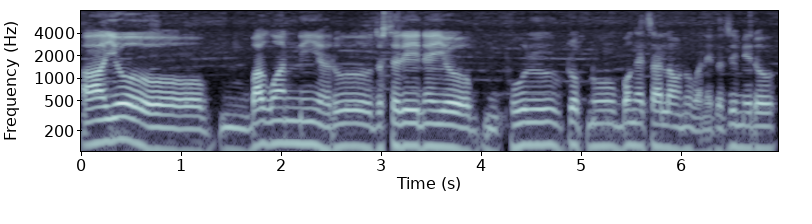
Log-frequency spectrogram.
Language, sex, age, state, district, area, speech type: Nepali, male, 45-60, West Bengal, Darjeeling, rural, spontaneous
